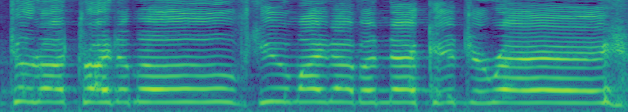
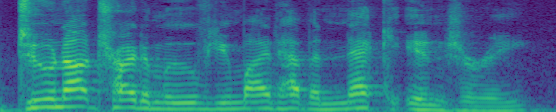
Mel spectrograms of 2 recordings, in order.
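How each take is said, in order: First: High, loud shout from afar; imitating a rescuer yelling as he runs up; yelling paramedic. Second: Milder replay of the urgent warning; toned-down imitation of a yell; mock paramedic. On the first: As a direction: holler a warning across a distance. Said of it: "he's still yelling as he comes". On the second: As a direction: recite the order in mock seriousness. Repeats paramedic's words, milder, mocking.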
